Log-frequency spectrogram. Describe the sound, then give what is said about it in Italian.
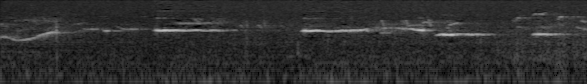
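A blackbird sings a series of clear, fluty whistled phrases with short warbles between them over a faint low background hum. “Uccelletto, è un merlo.”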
